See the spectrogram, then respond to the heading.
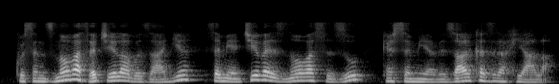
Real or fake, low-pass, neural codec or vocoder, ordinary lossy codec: fake; 7.2 kHz; codec, 24 kHz, 0.5 kbps, DualCodec; none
